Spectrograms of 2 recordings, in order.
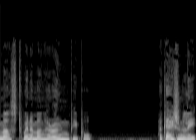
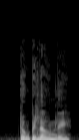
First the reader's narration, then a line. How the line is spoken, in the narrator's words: Suddenly, kindly, he said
